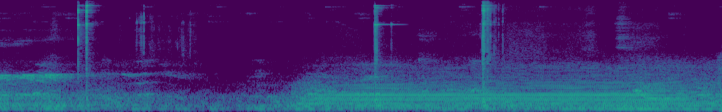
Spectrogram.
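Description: Old Indian coins clicking against one another as they are picked up and handled: a quick double click about a second in, then two single clicks a little past the middle, with background music underneath.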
